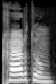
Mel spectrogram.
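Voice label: "qairt" plural, Archi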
